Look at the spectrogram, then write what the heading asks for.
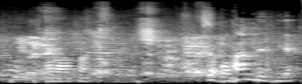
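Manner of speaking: muffled, speaking into the glass; words half into a beer glass; talking into a glass. Real, not acted. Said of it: "Trying to talk into the glass and drink the microphone".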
